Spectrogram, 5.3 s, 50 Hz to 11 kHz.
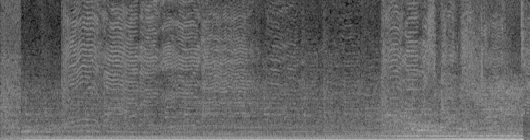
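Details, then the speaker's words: Nissan Stagea C34 RB25DET after a Walbro 460 fuel pump install: steady, even low drone with no stumbles or misses, then a clean shutoff; normal running. "Prime is so loud. That's cool. There it is, boys, running on the Walbro 460."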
